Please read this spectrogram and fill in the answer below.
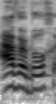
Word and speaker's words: Averbuch: I think it's actually technically from German descent, so it's Averbuch or something like that if you pronounce it properly, but I've heard a lot of different pronunciations of that as well, so it's Averbuch. Yael Averbuch.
